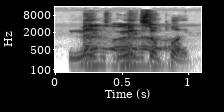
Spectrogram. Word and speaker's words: Mxyzptlk: I say his name as it was pronounced in the Justice League. I never changed it from that. Mxyzptlk. I've always said, Mxyzptlk, we can go with that too.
